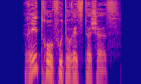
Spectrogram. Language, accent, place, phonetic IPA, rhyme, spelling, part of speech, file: German, Germany, Berlin, [ˌʁetʁofutuˈʁɪstɪʃəs], -ɪstɪʃəs, retrofuturistisches, adjective, De-retrofuturistisches.ogg
- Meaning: strong/mixed nominative/accusative neuter singular of retrofuturistisch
